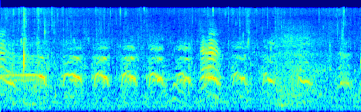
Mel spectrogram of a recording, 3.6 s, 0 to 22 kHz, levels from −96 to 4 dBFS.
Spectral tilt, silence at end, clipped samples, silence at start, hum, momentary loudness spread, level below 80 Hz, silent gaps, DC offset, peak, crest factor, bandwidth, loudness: 0 dB/octave; 0 s; under 0.1%; 0 s; none; 9 LU; -82 dBFS; none; under 0.1%; -6 dBFS; 28 dB; 17 kHz; -33 LUFS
